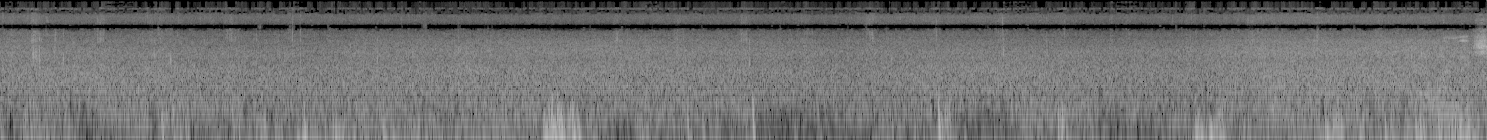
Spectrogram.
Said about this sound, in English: it looks like the waves are just a little too rough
